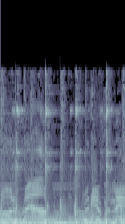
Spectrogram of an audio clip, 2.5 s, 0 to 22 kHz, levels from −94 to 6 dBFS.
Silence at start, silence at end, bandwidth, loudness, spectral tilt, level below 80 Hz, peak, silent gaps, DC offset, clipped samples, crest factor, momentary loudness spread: 0 s; 0 s; 15.5 kHz; -19 LUFS; -4 dB/octave; -46 dBFS; -2 dBFS; none; under 0.1%; under 0.1%; 16 dB; 3 LU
